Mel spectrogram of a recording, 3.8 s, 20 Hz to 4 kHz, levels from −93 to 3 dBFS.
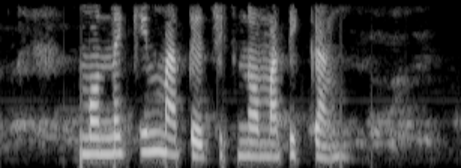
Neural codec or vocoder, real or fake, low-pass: none; real; 3.6 kHz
